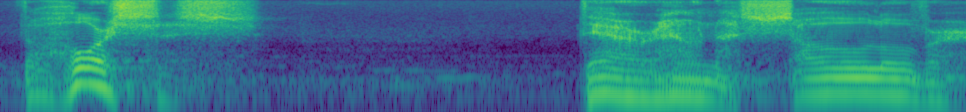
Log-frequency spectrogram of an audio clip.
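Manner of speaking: slow, low, measured prayer. Real, not acted. Preacher praying for opened eyes, slow and reverent prayer. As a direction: pray slowly with long pauses.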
